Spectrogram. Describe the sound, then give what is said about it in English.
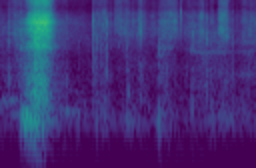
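Paper envelopes are handled: one loud, sharp crinkle of paper comes first, followed by soft, scattered rustling. “But here's the envelope system. Got some envelopes here.”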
